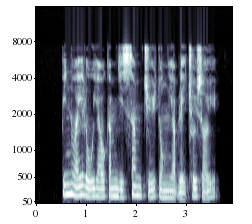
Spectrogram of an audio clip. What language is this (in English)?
Cantonese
